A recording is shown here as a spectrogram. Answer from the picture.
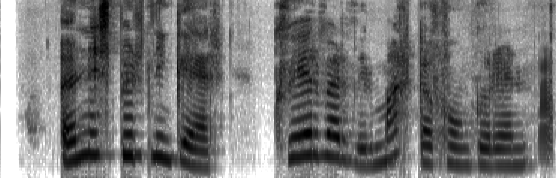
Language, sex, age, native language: Icelandic, female, 12, Icelandic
